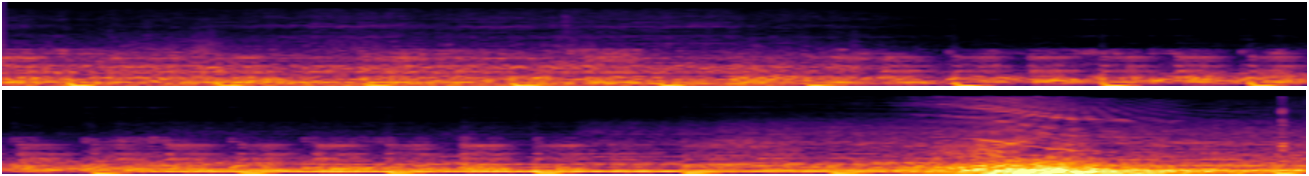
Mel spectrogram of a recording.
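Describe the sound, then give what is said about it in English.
The Hermes, a Starcore concept electric race car, whines steadily with a rising electric hum and rhythmic mechanical pulsing, then roars past in a loud whooshing rush near the end. “I have to say that the Hermes, their concept electric car, is really showing the world what Starcore is capable of.”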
